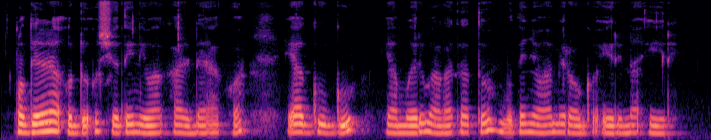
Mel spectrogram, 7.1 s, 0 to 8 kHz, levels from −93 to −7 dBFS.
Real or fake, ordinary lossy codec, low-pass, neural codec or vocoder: real; none; none; none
